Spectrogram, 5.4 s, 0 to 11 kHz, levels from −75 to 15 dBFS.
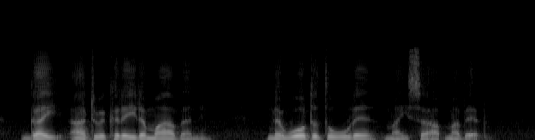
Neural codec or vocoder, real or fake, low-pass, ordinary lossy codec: codec, 16 kHz, 0.2 kbps, FocalCodec; fake; 7.2 kHz; none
